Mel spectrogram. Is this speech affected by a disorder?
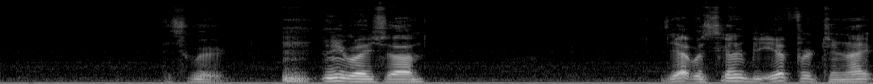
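Yes: tongue cancer; tongue tumor.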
